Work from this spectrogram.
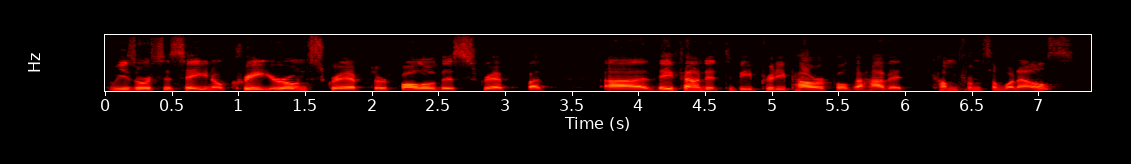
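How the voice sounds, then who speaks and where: A woman hockey coach chatting casually on a video call, with a calm, soothing voice and lots of fillers and restarts. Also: low voice, normal speed.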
